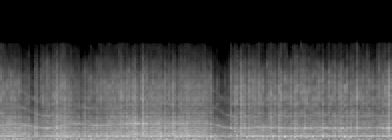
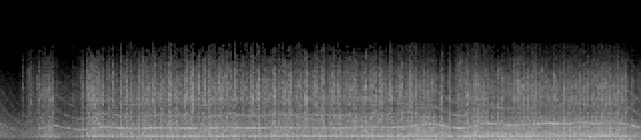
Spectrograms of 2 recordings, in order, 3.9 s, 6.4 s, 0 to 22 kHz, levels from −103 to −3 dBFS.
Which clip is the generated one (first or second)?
first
